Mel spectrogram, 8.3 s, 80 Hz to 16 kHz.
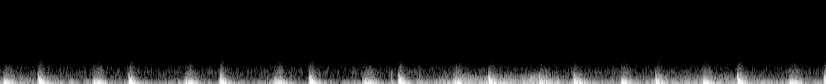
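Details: Male heartbeat by stethoscope during full heart auscultation, recorded either sitting at a desk or lying in bed: steady paired lub-dub beats at about 67 a minute with soft rustling in the background.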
